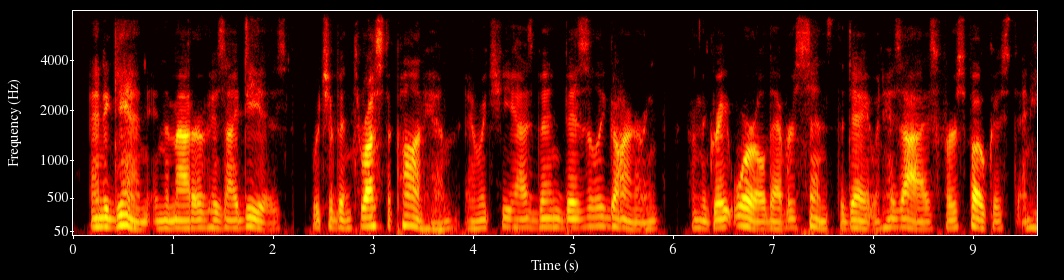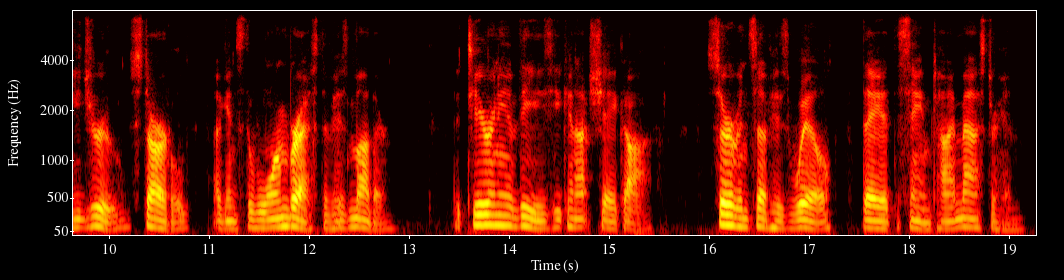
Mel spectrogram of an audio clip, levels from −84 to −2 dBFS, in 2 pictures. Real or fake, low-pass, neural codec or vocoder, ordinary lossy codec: fake; 7.2 kHz; vocoder, 44.1 kHz, 128 mel bands, Pupu-Vocoder; Opus, 32 kbps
